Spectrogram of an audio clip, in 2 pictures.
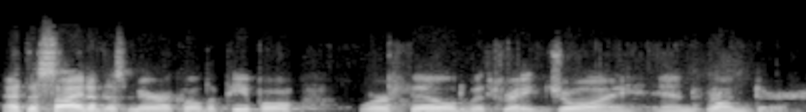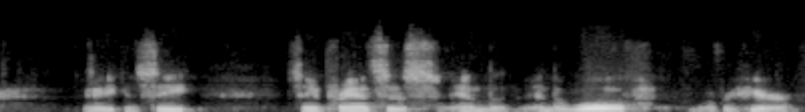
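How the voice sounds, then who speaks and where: Gravelly-voiced man reading a storybook aloud. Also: mid-range voice, fairly even intonation, measured pace, dull audio. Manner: gentle, explanatory, asks the listeners tag questions. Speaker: priest reading a picture book to children. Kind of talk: storybook read-aloud with conversational asides.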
